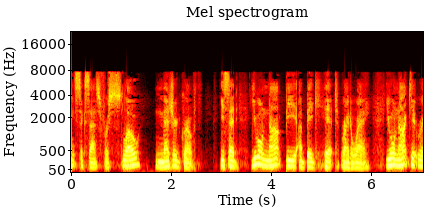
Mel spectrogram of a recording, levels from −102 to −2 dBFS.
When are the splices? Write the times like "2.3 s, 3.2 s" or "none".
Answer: 2.8 s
